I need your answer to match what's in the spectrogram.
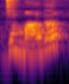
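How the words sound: The first sound is like English j. "como se a gente falasse jeans"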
